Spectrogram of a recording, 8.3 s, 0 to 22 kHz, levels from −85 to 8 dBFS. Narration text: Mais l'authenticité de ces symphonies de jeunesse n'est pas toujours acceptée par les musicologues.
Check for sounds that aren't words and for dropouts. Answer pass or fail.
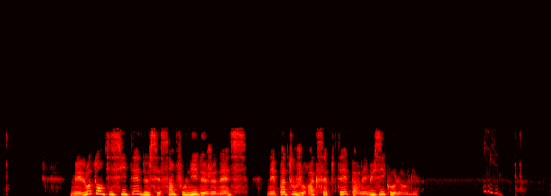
fail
